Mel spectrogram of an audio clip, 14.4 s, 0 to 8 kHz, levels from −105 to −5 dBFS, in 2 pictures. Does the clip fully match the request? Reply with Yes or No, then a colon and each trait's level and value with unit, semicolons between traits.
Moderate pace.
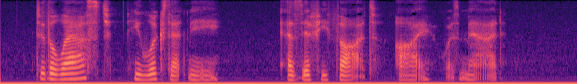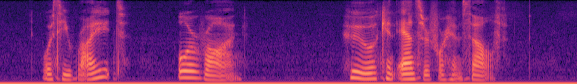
No: slow, 100 wpm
